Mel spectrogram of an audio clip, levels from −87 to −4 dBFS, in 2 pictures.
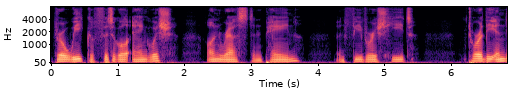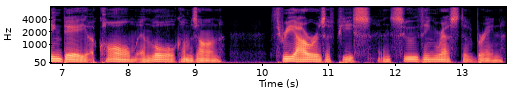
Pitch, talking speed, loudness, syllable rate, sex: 95 Hz, 135 wpm, -20 LUFS, 3.9 syllables/s, male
